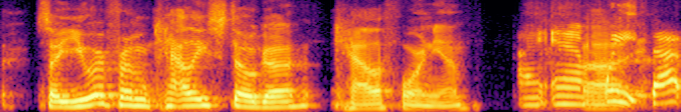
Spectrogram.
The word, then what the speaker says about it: Calistoga: Calistoga, but I liked your flair better, actually.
